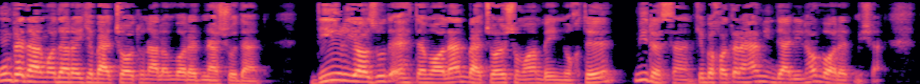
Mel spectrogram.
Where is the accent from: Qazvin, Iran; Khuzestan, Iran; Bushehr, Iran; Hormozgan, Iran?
Hormozgan, Iran; Bandar Abbas; من بچه بندرعباسم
